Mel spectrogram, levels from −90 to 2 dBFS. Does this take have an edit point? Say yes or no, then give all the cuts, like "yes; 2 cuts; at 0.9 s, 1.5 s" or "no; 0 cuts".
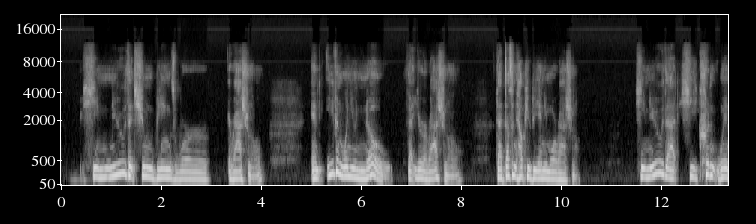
no; 0 cuts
